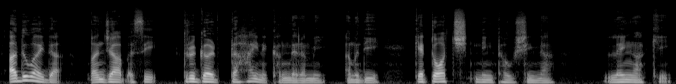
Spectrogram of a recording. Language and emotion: Manipuri, neutral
